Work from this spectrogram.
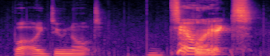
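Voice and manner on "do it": high, piercing, shrieking screech. The creature screeches his demand at the narrator, screeching. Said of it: "he screeches".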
